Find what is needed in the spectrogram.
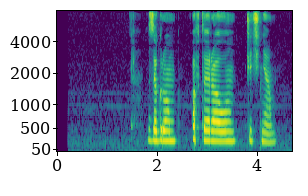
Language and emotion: Russian, neutral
